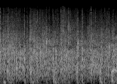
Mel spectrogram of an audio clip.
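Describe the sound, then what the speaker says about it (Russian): A short burst of dense audience applause for a guest at a student talk show in Yakutia, continuous and even across its brief span. "Аплодисменты нашему герою."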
